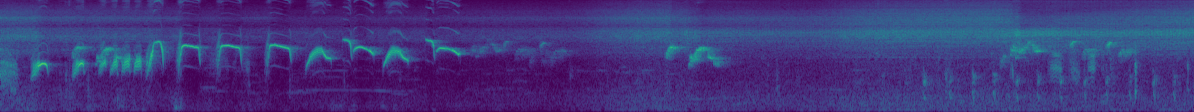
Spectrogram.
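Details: Caged Chinese hwamei fighting bird, excited near a rival and pecking at its cage, delivers a fast run of loud, clear, looping whistles about three per second for four seconds, then pauses before quieter chirps resume under steady hiss.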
